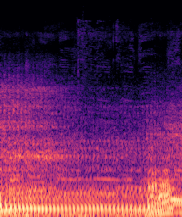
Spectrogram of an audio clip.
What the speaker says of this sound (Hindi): तो अभी बाइक स्टार्ट हो जा रहा है फिलहाल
